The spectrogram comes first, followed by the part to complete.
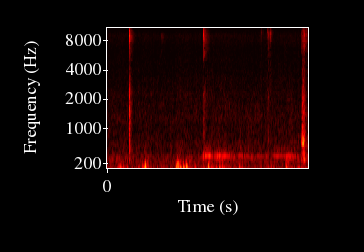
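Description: Quiet handling noise of multimeter test probes and leads: about four sharp, short clicks spread out, with a few soft knocks between them.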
